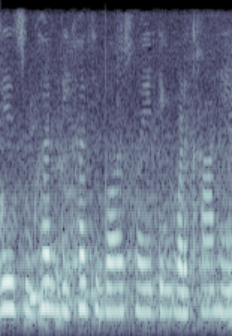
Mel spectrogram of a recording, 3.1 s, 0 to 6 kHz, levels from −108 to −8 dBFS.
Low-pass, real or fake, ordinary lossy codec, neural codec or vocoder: 5.4 kHz; real; AAC, 24 kbps; none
